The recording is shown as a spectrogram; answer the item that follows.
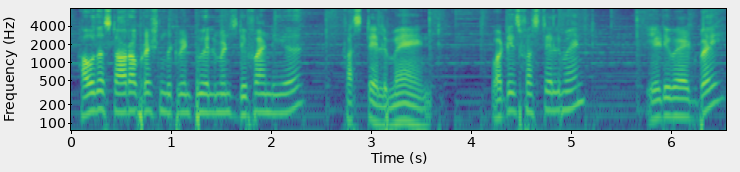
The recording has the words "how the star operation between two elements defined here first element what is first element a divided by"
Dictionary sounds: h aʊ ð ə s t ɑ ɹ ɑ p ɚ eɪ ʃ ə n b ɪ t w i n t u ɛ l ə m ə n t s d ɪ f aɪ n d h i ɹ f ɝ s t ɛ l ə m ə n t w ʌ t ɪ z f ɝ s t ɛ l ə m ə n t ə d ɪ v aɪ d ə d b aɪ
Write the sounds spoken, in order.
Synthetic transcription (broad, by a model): h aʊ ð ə s t ɑ ɹ ɑ p ɚ eɪ ʃ ə n b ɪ t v i n t u ɛ l ə m ə n t s d ɪ f aɪ n d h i ɹ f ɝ s t ɛ l ə m ə n t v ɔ t ɪ z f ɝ s t ɛ l ə m ə n t ə d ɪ v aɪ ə d b aɪ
